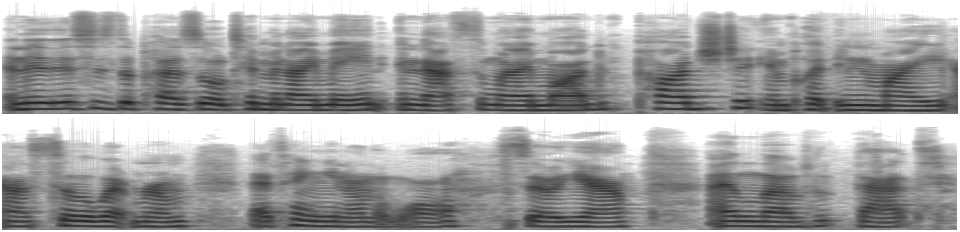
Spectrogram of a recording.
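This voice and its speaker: A woman's voice: on the low side, little pitch movement, moderate pace. Chatty woman rambling casually. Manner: chatty, giggly, meandering. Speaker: craft vlogger. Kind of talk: casual rambling chat over scrapbook pages.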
